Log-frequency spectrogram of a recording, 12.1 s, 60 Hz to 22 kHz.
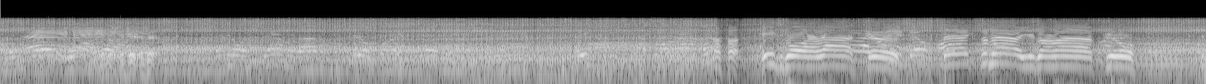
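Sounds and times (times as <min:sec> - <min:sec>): model airplane engine running: 0:00.0 - 0:12.0.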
